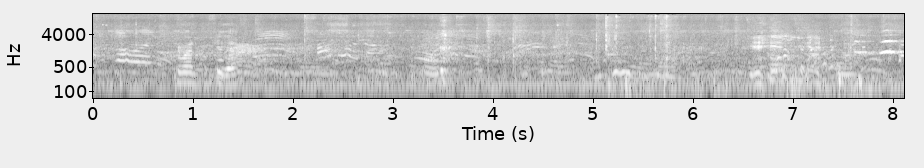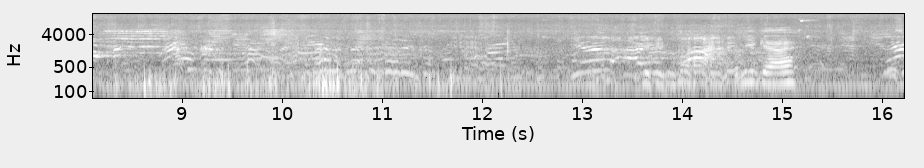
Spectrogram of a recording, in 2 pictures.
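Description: A baby babbles and squeals.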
